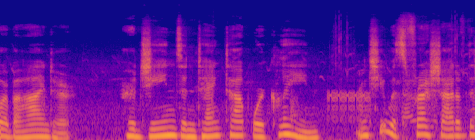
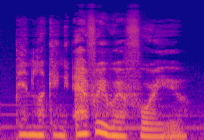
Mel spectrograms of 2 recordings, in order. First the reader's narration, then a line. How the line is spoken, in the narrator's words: Masika whispered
